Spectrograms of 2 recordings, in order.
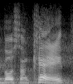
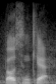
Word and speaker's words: Bosanquet: Now, any French scholar will tell you that should be pronounced Mary Bosanquet, but she wasn't French, she was English. Her ancestors had been French and they had come to England, and their name, like the language they spoke, had been anglicized, and the French, the English have always pronounced it with the hard T at the end, Bosanquet.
